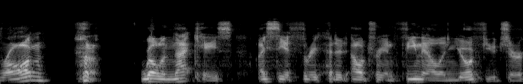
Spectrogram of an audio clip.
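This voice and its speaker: Put-on character voice from a man, medium-pitched and moderately paced. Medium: stage play. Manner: blustering, self-important.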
